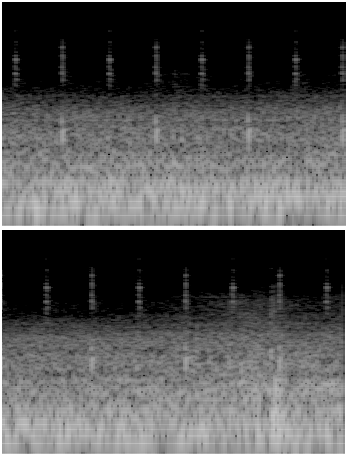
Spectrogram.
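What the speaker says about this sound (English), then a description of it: "that car is coming fast. I cannot go." A car on the road during a driving test makes a steady broad engine and tyre rumble from inside the vehicle, alongside the regular tick of a turn signal and no clear sense of another car rushing past.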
